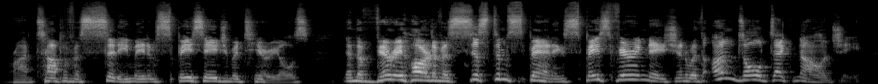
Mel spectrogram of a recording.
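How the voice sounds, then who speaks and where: Man acting a forceful, stubborn human cop. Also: a little high, sing-song, moderate pace, breathy edge, heavily acted. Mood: incredulous. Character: gruff, stubborn human cop and urban gunfighter, male. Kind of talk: acted audiobook dialogue.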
